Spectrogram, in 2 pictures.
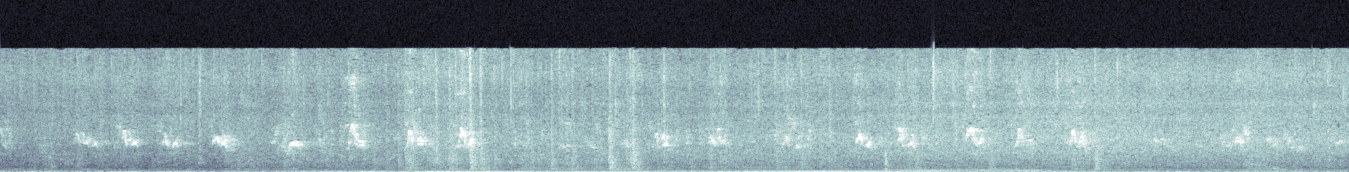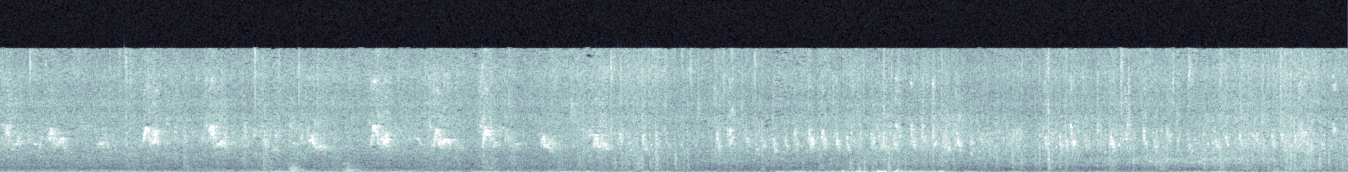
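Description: Small birds chirping over and over in short high notes, over a low rumble that fades after the first several seconds. A single dull thump is the loudest sound, about three-quarters of the way through.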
